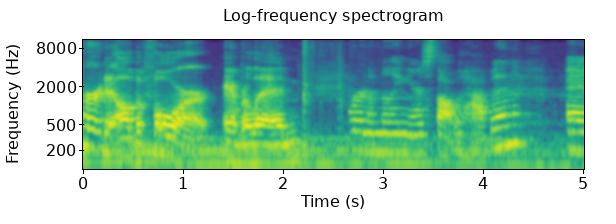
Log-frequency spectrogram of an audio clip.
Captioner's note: none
